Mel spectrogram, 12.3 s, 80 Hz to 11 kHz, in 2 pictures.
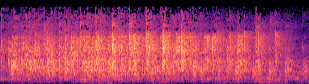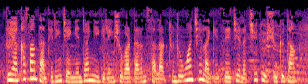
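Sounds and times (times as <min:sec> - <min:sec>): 
audience applause at a film award announcement: 0:00.0 - 0:06.9
speech: 0:06.3 - 0:12.3.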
